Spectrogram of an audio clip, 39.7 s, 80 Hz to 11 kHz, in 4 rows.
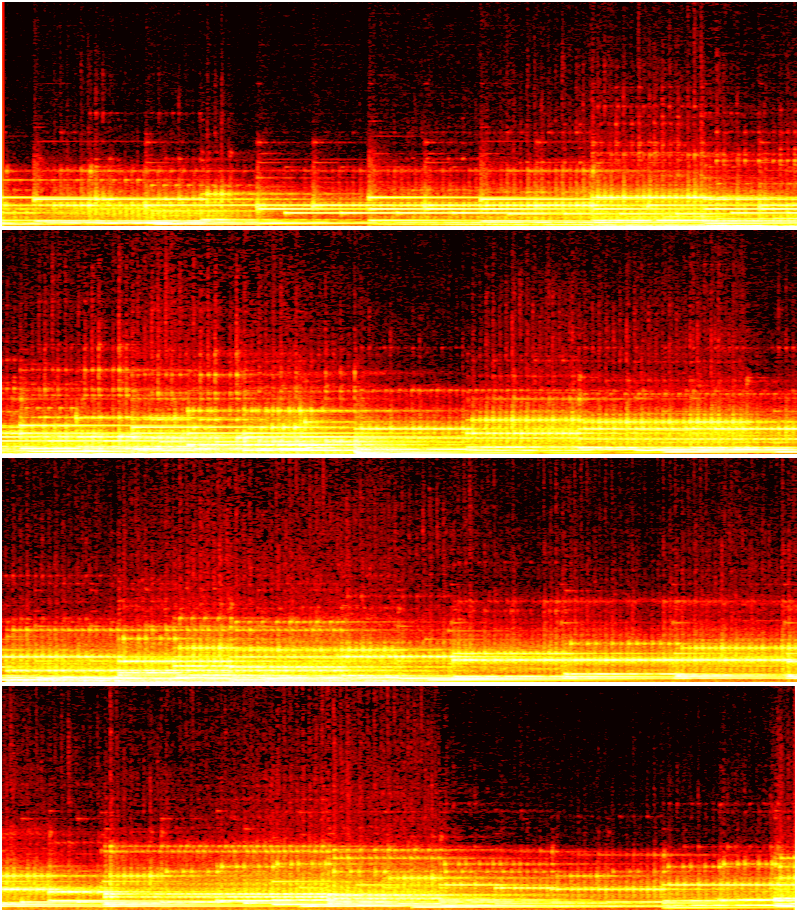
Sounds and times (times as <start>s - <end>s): Percussion: 0.0s - 39.7s.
